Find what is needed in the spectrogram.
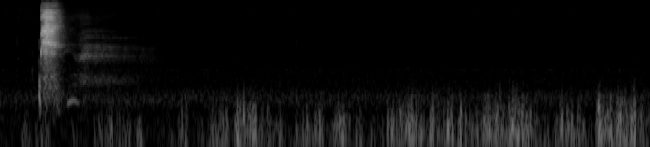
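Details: One loud, sharp sneeze, then quieter rustling room noise, triggered by a sudden temperature change after a shower and cold air, in a person with allergies and a sensitive nose.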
